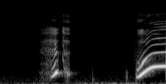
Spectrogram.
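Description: A sharp hiccup jolts out, followed after a short pause by a louder voiced hiccup that squeaks upward and lingers briefly as a held tone. No talking.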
